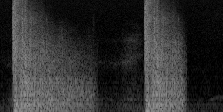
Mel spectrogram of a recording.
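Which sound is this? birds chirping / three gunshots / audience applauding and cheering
three gunshots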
